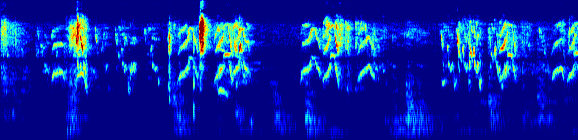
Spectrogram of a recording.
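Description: Small aviary birds chirping in quick, repeated twittering calls, with rustling and knocking as a plastic bottle drinker is handled and hung on the wire mesh.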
